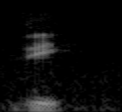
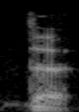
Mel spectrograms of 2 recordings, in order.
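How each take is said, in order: First: The word has a longer vowel. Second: The word has a very short vowel. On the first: This form comes before a vowel sound. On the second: This form comes before a consonant sound.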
